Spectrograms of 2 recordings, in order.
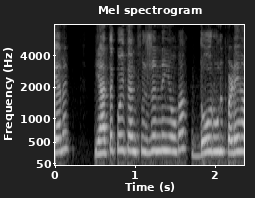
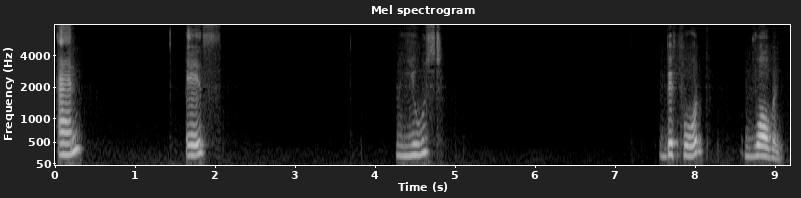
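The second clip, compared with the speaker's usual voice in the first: slow, deliberate dictation pace; drawn-out classroom dictation; dictating slowly; 3 semitones lower, much slower than usual. Shown as a demonstration. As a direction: spell the rule out word by word for notes. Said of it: "slow dictation of the rule".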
